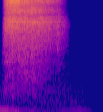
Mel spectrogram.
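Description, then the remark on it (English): A voice imitates a fizzing 'hot poop snake' firework, the kind put on the ground, with a single sustained, bright hiss lasting under a second, steady and airy, then cutting off into silence. “You ever play with those hot poop snakes? You put them on the ground and they just go.”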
